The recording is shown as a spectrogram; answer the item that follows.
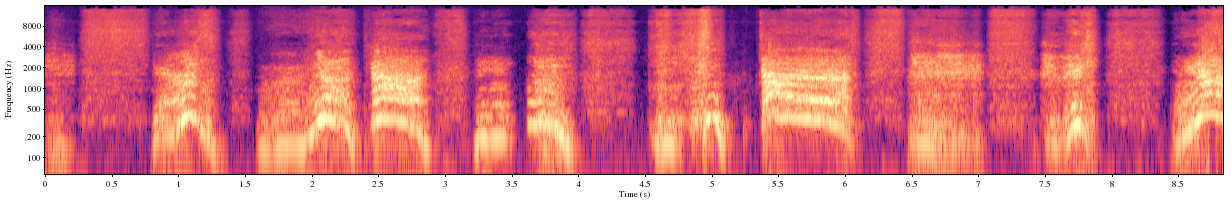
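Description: Growls, grunts and strained roars from an actor voicing Wolverine fight scenes, many short forceful vocal bursts separated by brief pauses.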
